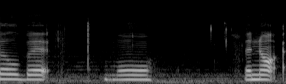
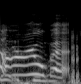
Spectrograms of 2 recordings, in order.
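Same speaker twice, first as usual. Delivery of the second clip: high, loud, mad, hotly insistent protest. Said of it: "That's how mad I was".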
